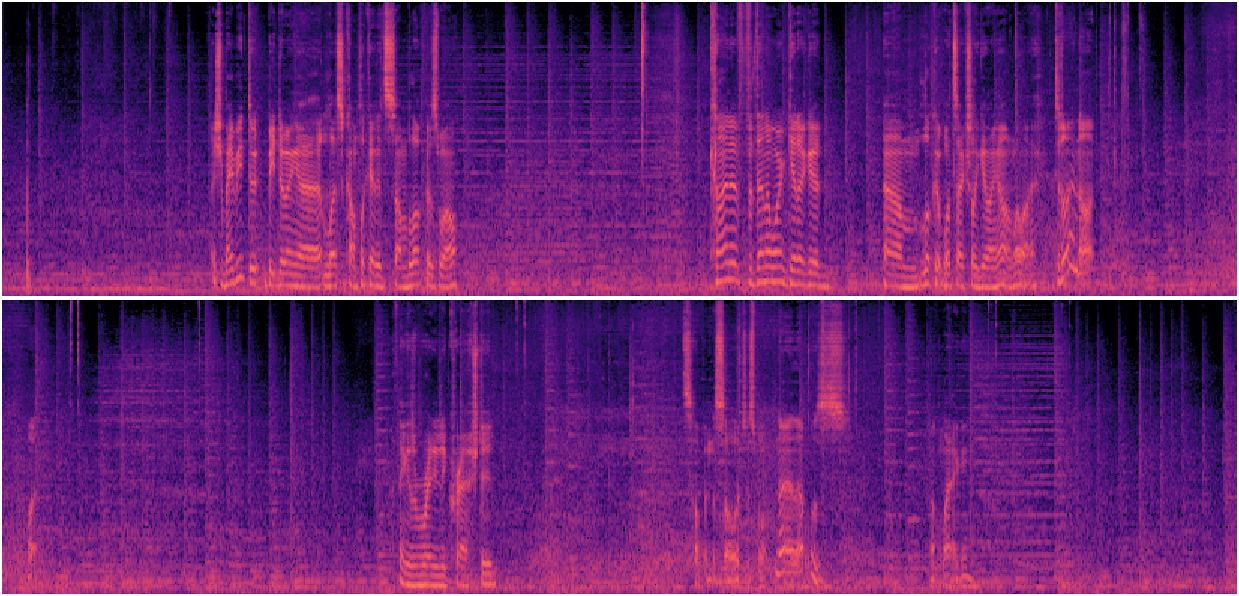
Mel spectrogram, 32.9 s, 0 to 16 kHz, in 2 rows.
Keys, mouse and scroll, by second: 17.4 click, 19.1 click, 23.3 click, 25.0 z, 26.7 z, 29.6 click, 30.6 click.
